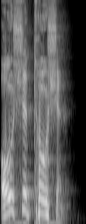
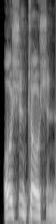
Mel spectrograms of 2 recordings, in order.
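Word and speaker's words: Auchentoshan: Okay, it's called Oshitoshin, all right? And I'm going to spell it for you because if you try to do it phonetically, you're going to mess it up. A-U-C-H-E-N-T-O-S-H-A-N. A-U-C-H-E-N-T-O-S-H-A-N. Oshitoshin.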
